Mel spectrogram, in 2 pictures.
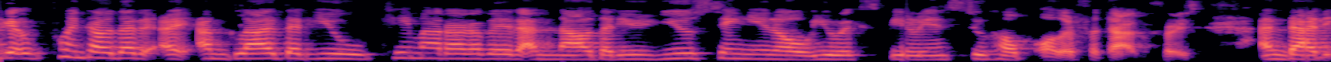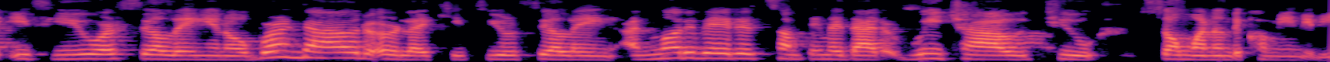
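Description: A woman's voice: mid-range voice, fairly quick, a bit bright, low-quality recording. A woman hosting a casual podcast interview, friendly and encouraging, laughing often. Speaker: podcast host.

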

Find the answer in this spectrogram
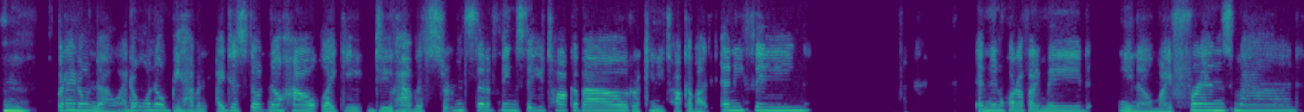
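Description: A woman's voice: mid-range voice, normal speed, fairly bright tone, no room sound, lo-fi sound. A woman with a scratchy voice chatting casually, rambling and hesitant with many fillers and restarts. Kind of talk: casual chat. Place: outdoors, near her car.

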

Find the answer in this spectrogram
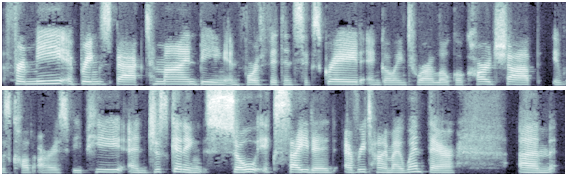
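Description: A woman's voice: mid-range voice, fairly even intonation, moderate pace, dry recording, clean studio sound. Chatty middle-aged woman podcast host. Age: 50s. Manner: warm, chatty, enthusiastic, laughs often. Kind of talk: casual interview chat.

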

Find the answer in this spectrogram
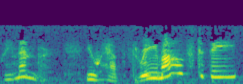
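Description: A woman's voice: a little high, wildly swooping pitch, normal speed, fairly bright tone. An actress playing an affectionate, playful married woman in a radio drama. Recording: dull vintage radio recording, faint noise.

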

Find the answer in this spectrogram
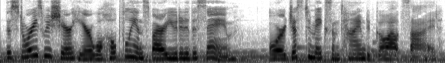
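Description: A woman's voice: a little high, animated, moderate pace. A woman reading scripted promotional narration as the host of a story podcast. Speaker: podcast host giving the outro. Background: music bed.

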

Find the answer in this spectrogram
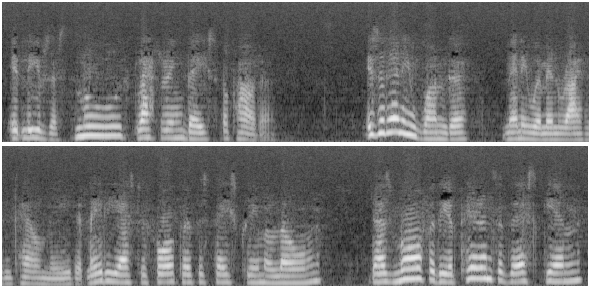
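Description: A woman's voice: fairly low pitch, mellow, rough recording. A woman spokesperson delivering a scripted 1940s radio advertisement on an old broadcast recording. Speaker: commercial spokeswoman.

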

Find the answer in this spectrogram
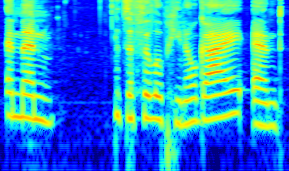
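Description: Slow, relaxed young woman, dry room. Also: fairly high pitch, dry recording. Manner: relaxed, trails off with fillers and laughs. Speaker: podcast co-host. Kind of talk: casual chat.

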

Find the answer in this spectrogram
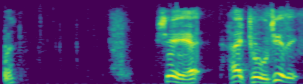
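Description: An actor playing an earnest American cowboy in an old-time radio western, with a folksy way of talking. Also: male voice, on the high side, takes it slowly. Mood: alarmed protest. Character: earnest cowboy husband, wrongly accused of killing. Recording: dull, noisy old radio recording.

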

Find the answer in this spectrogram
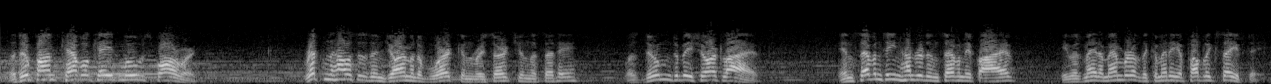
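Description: A man narrates a vintage radio drama in formal, declamatory style. His voice is a little high for a man. Soft music sits behind him, and the old recording sounds dull. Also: animated, brisk.

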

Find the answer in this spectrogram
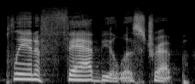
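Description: An enthusiastic woman co-host gives advice with emphatic delivery. Her voice has a gravelly, fry-edged texture. The sound is dry and close, with no room around it. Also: medium pitch, slow pace, fairly bright tone, no room sound. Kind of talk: casual advice chat.

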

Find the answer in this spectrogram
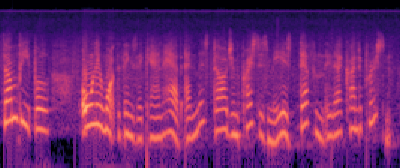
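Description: A woman's voice: fairly high pitch, lively intonation, brisk, natural voice, low-quality recording. An actress in a vintage radio soap playing a sympathetic, perceptive young woman who talks in a thoughtful, coaxing way. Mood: thoughtful, advising. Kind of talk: 1940s-50s radio soap acting. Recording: old radio recording, faint noise.

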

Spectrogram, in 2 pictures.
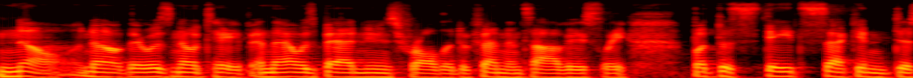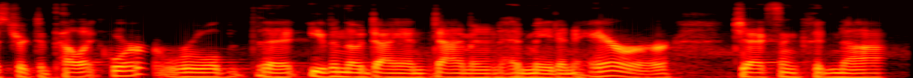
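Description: A man from Michigan hosts and narrates in a measured way that turns blunt at times. His voice sits low. The recording sounds dull and lo-fi. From Michigan, USA. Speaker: podcast host. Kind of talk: scripted narration mixed with casual chat.

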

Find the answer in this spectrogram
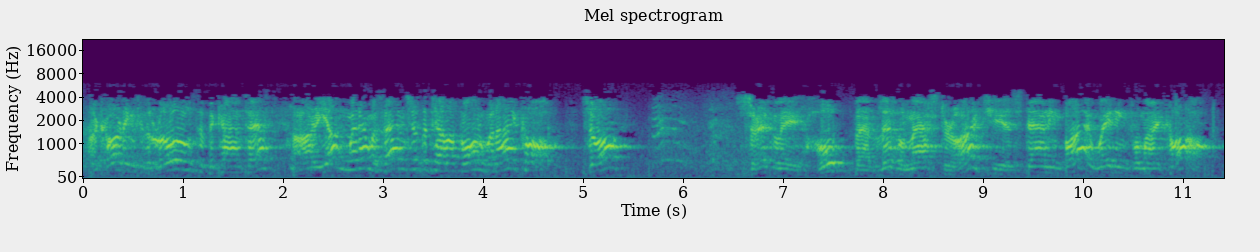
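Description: An actor playing a gushing children's radio uncle in 1940s American comedy style, cloying and singsong, as if coming out of a radio. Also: male voice, sits high, very animated, moderate pace. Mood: gushing, showy. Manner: cloying, singsong announcer patter addressed to children. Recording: muffled, echoey, noisy old radio recording.

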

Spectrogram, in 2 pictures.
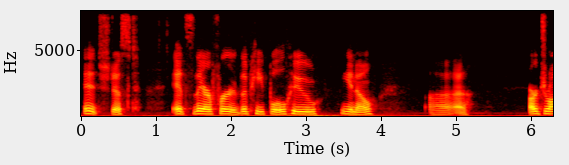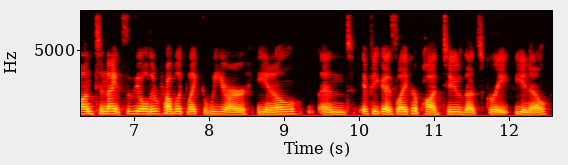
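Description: A woman's voice: lowish voice, steady tone, unhurried, warm tone, dry recording. A woman podcaster being interviewed, chatting casually and reflectively in a modest, hesitant way. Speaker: podcast co-host being interviewed about own project.

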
